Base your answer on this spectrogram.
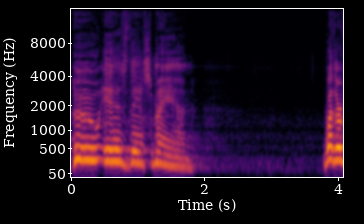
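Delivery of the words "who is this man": drawn-out, weighty refrain, slowly; slow dramatic question. Acted. Preacher to congregation, slow weighty question. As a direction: let the question hang slowly.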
